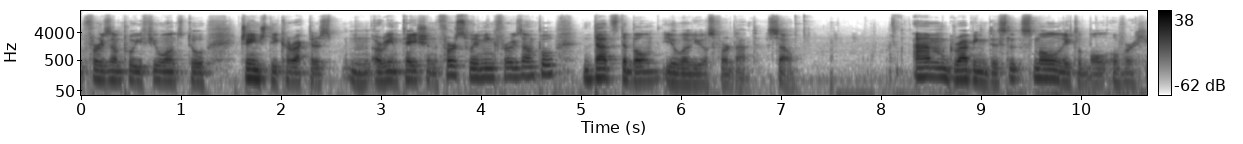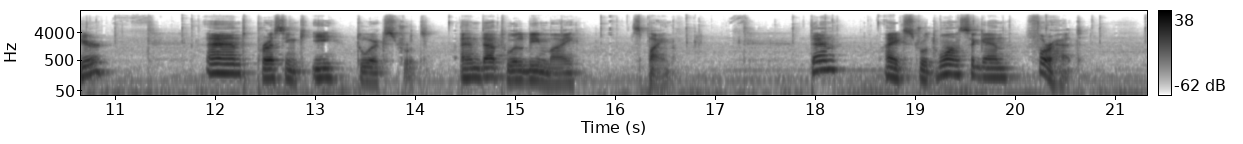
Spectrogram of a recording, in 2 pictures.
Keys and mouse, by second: 7.2 click, 11.1 shift+middle click, 12.5 e, 13.1 z, 15.9 click, 16.3 shift+middle click, 17.8 shift+middle click, 18.5 e, 19.3 z, 20.3 click, 20.9 shift+middle click.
